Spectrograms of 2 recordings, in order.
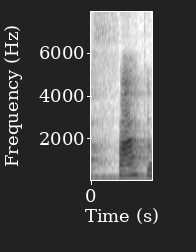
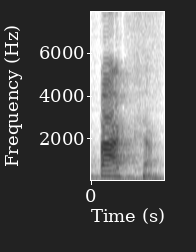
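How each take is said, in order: First: Said in the usual way. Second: "paca", the f stopped into a p; child's f to p swap. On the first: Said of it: "Ao invés de eu falar faca". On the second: Shown as a demonstration. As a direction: say "paca" with a p instead of f. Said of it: "eu falo paca".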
